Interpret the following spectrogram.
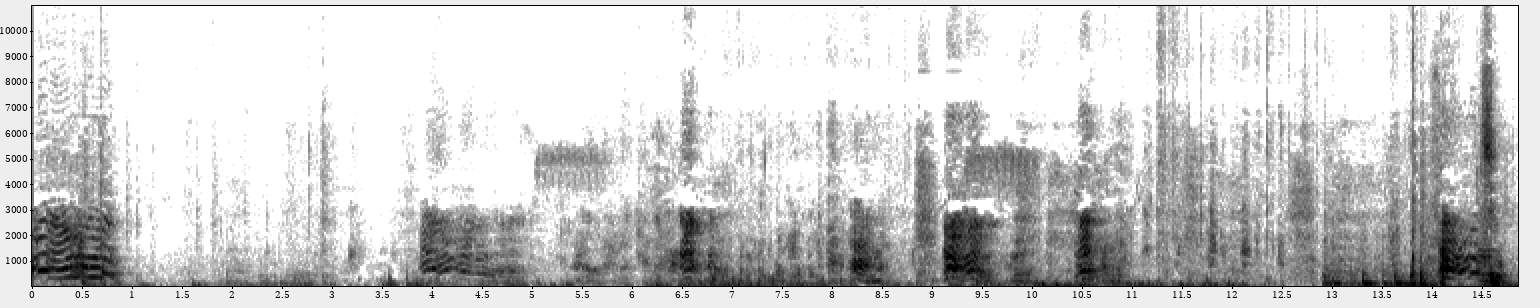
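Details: Tantrum-throwing husky kept out of the house, wavering howls and yelps mixed with barking, scuffling and a person's voice, the dog sounds coming in bursts through the clip.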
